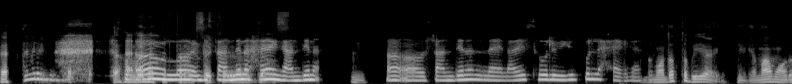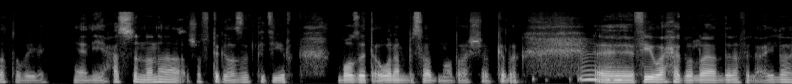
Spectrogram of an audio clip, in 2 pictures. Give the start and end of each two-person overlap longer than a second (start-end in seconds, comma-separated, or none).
1.3-2.9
